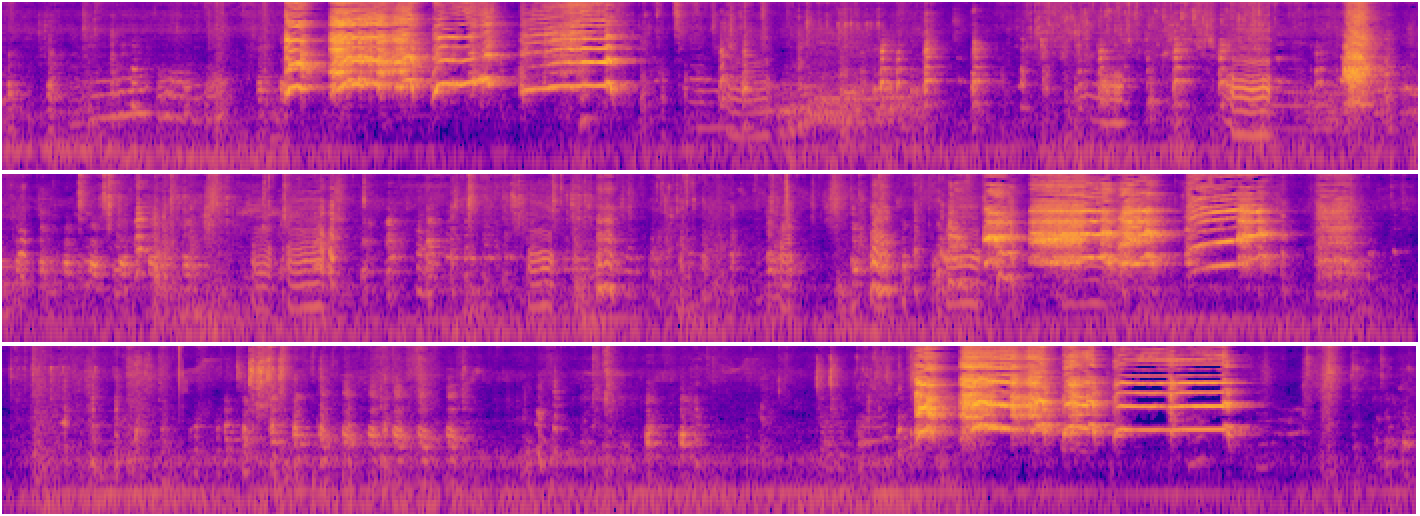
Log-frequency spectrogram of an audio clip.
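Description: Roosters of an ayam ketawa and Bangkok crossbred flock crowing three times, each crow a long run of quick syllables lasting about two and a half seconds: near the start, in the middle and near the end. Hens and other chickens cluck and call quietly between the crows.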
